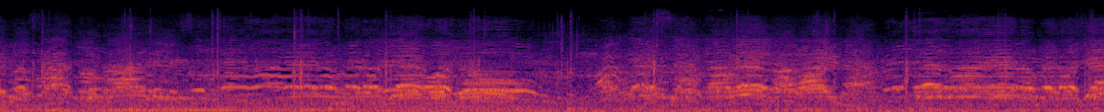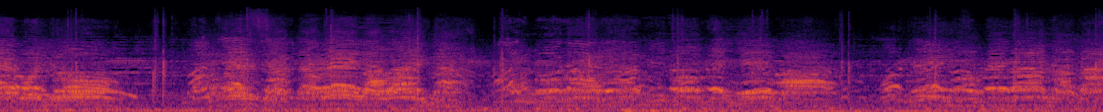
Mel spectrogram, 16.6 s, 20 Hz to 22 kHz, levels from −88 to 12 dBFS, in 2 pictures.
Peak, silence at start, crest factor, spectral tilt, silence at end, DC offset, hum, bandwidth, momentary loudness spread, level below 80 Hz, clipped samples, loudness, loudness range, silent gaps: -12 dBFS; 0 s; 16 dB; -5.5 dB/octave; 0 s; under 0.1%; none; 16 kHz; 7 LU; -40 dBFS; under 0.1%; -28 LUFS; 2 LU; none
